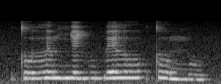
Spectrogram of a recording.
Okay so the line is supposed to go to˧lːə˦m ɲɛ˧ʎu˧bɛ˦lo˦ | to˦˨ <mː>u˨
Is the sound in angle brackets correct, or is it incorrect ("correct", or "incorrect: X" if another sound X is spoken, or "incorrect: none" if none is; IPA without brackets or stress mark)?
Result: correct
